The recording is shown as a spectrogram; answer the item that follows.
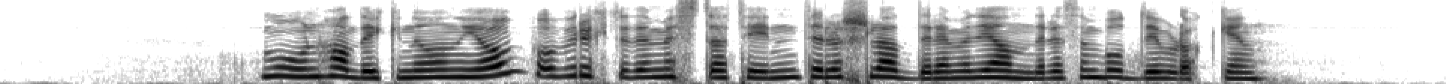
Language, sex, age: Norwegian, female, 23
